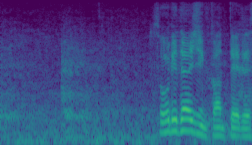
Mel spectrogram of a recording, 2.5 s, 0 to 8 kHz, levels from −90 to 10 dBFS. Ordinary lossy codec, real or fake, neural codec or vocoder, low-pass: none; fake; codec, 16 kHz, 8 kbps, FreqCodec, smaller model; none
